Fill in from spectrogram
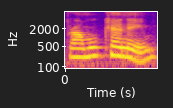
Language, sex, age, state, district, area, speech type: Marathi, female, 45-60, Maharashtra, Pune, urban, spontaneous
